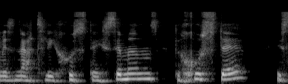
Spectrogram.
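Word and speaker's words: Juste: full name is Natalie Jose Simmons is spelled j-u-s-t-e no one says it right the Spanish say Jose this English say just I've been called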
